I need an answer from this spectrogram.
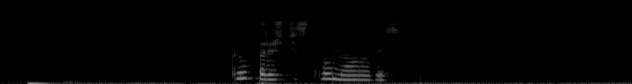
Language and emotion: Russian, neutral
